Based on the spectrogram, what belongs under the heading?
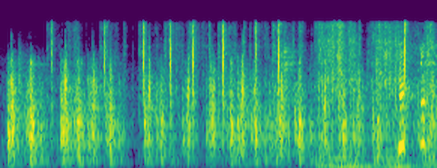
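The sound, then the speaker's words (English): Rapid, busy typewriter typing with dense clacking keystrokes in an irregular rhythm, steady throughout, joined near the end by a low rumble and a few higher metallic dings. “I'm hearing typing.”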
